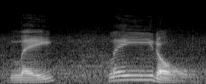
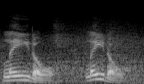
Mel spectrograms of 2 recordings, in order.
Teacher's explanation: use a long A sound like pay and say, lay, ladle.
